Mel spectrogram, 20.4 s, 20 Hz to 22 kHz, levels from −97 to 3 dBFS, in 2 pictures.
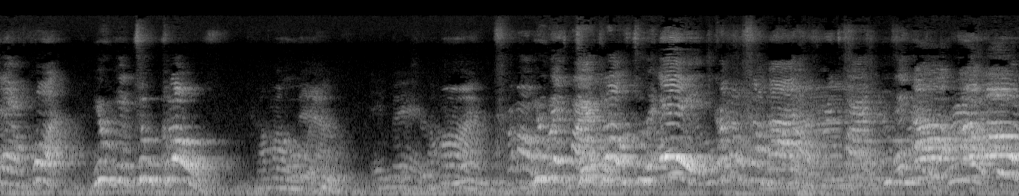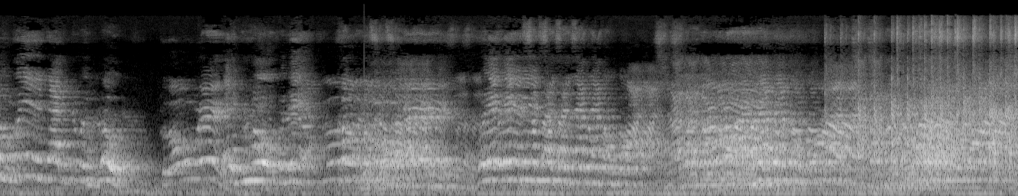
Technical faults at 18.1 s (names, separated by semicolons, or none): doubled audio track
